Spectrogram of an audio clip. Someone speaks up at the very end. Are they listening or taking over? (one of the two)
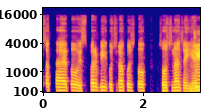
taking over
